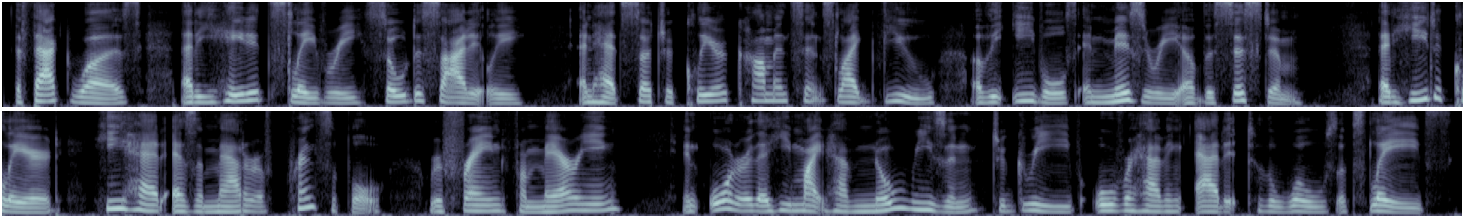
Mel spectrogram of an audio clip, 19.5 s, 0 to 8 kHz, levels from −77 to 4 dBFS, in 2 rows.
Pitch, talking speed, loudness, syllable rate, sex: 165 Hz, 175 wpm, -23 LUFS, 5.1 syllables/s, female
